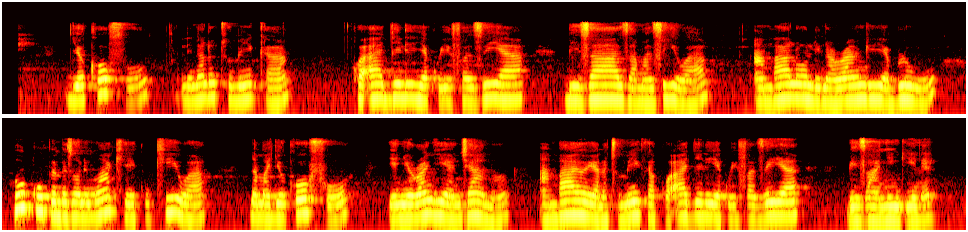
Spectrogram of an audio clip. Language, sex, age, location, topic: Swahili, female, 25-35, Dar es Salaam, finance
